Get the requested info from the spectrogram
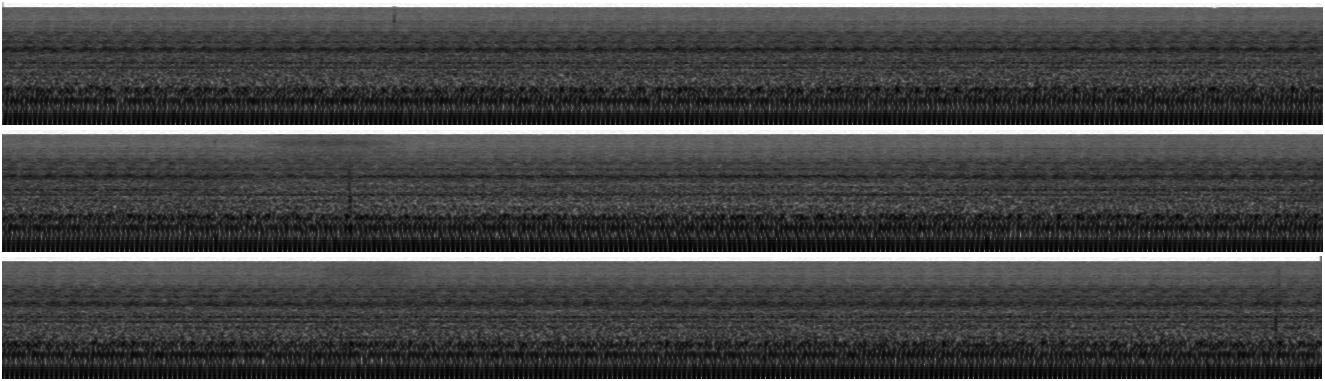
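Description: Car engine idling steadily, an even low hum with no change in speed.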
